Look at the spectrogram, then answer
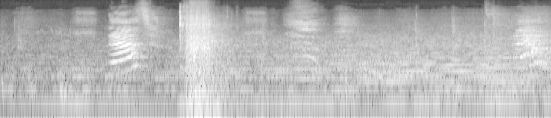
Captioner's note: door slams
